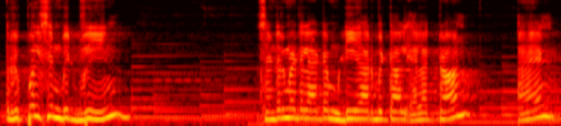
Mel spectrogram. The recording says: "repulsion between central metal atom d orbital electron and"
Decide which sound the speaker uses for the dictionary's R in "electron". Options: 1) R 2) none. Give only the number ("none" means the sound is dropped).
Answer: 1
